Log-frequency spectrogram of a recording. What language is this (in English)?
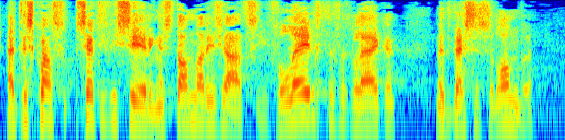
Dutch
